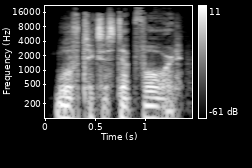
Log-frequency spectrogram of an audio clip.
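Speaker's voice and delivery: plain reading voice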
